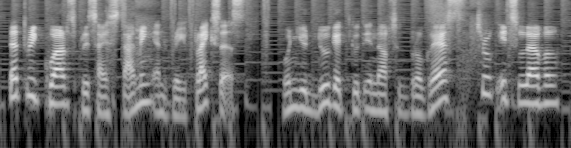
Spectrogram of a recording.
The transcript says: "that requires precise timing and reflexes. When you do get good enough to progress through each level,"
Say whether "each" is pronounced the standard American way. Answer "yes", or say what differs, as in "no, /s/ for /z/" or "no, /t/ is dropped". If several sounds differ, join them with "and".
no, /s/ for /tʃ/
